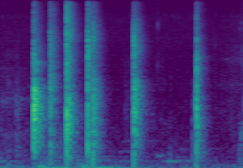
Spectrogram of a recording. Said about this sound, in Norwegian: Det er ingen som har lyst til å gjøre en applaus. En kort applaus. Military style.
